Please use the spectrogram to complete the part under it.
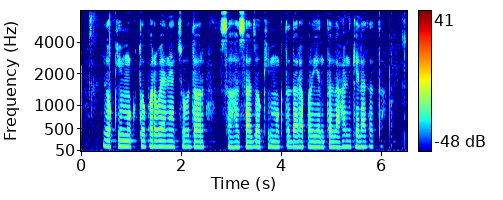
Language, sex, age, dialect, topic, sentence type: Marathi, male, 18-24, Southern Konkan, banking, statement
